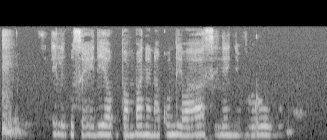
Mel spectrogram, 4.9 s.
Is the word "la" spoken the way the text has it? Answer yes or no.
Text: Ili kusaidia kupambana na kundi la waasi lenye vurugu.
no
